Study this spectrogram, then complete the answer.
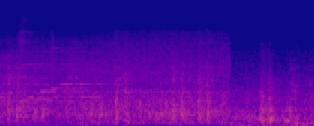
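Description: Footsteps shuffle as passengers step onto a train.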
